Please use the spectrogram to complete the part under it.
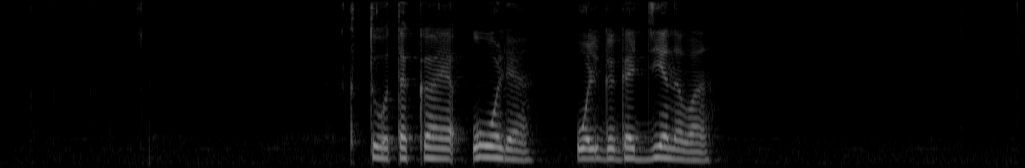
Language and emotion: Russian, angry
